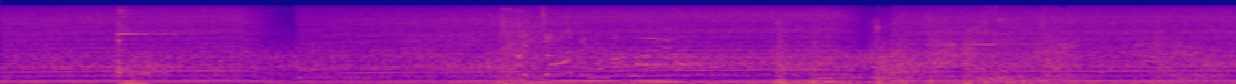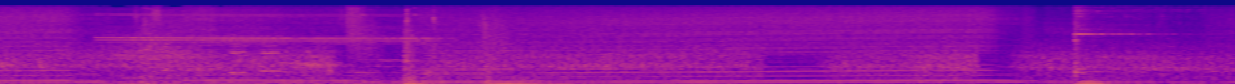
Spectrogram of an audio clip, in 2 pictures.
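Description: Tyres thump over bumps on the road.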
